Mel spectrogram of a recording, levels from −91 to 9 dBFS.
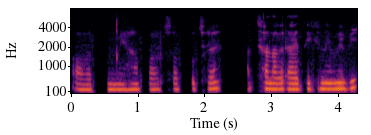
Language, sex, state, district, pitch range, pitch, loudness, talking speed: Hindi, female, Bihar, Purnia, 185-205 Hz, 195 Hz, -29 LUFS, 180 wpm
